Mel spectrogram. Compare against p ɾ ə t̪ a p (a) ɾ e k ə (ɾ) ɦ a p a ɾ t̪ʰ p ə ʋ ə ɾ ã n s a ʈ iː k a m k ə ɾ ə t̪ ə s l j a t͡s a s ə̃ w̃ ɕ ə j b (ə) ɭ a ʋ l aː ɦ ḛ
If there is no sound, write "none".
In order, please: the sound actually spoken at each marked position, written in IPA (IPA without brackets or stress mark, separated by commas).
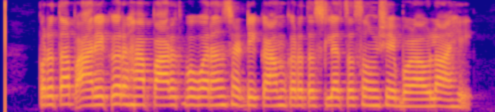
a, ɾ, ə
